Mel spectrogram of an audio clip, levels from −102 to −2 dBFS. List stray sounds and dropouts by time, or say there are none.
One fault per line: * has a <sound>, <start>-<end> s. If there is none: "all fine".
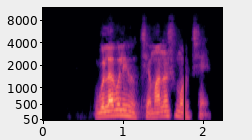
* has a dropout, 1.7-1.8 s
